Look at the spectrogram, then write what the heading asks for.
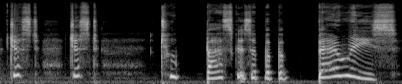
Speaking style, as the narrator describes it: stammered Saishan

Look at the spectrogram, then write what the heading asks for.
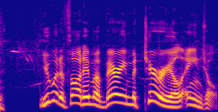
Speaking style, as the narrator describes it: laughed Clayton

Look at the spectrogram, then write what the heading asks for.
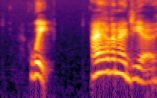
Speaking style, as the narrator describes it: said quickly

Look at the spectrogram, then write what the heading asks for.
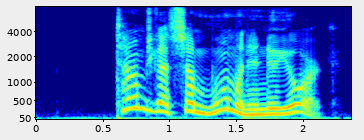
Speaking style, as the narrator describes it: she said hesitantly

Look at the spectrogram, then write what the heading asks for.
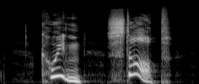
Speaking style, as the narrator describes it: Elise cried

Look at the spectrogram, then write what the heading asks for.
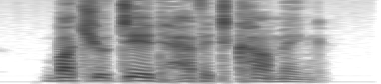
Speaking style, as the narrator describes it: he said, his voice tight and controlled

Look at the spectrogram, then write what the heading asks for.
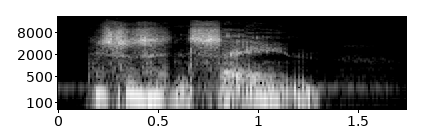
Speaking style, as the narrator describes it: I whispered

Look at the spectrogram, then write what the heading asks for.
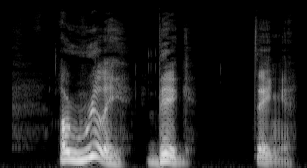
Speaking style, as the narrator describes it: she said slowly and very gravely

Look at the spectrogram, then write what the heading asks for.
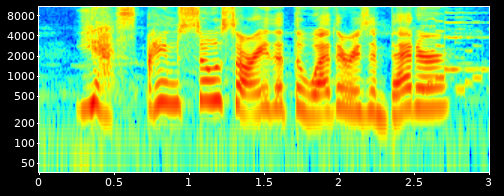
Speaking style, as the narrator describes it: exclaimed Aria

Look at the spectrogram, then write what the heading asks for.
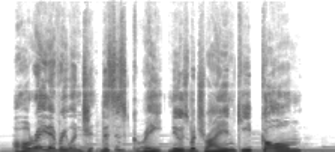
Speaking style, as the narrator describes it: her dad said in a loving voice

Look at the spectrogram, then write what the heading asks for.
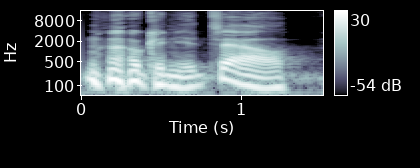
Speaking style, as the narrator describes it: asked him sarcastically with a timid smile

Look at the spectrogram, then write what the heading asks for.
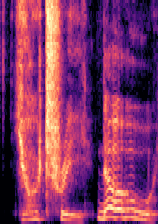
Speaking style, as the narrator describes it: you want to shout

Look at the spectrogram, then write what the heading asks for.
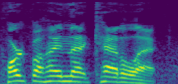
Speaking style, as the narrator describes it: He yelled

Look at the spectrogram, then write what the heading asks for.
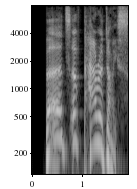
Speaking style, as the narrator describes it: I exclaimed

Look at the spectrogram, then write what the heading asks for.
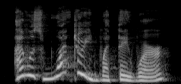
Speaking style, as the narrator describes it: exclaimed Forgetta with delight

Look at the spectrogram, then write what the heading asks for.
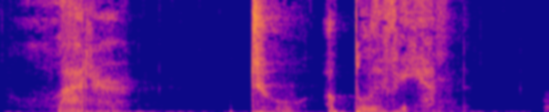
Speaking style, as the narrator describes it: Rob replied, nearly whispering

